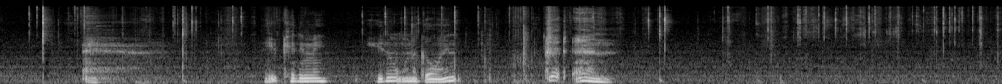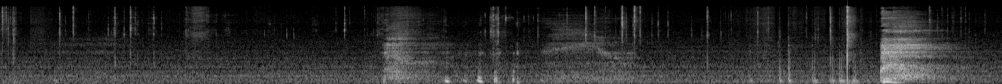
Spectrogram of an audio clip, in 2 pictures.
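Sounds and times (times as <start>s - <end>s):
breathy exhale with grunt: 0.8s - 1.7s, 18.8s - 19.8s
plastic parts clicking and tapping: 1.4s - 2.5s, 3.6s - 5.4s, 6.4s - 11.7s, 14.8s - 18.7s.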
